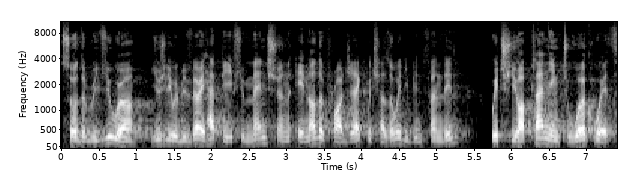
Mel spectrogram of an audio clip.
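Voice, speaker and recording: A man with a strong French accent, talking at a fairly quick pace with ordinary pitch variation. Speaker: company CEO. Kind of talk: presentation. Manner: halting, many fillers and repetitions.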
